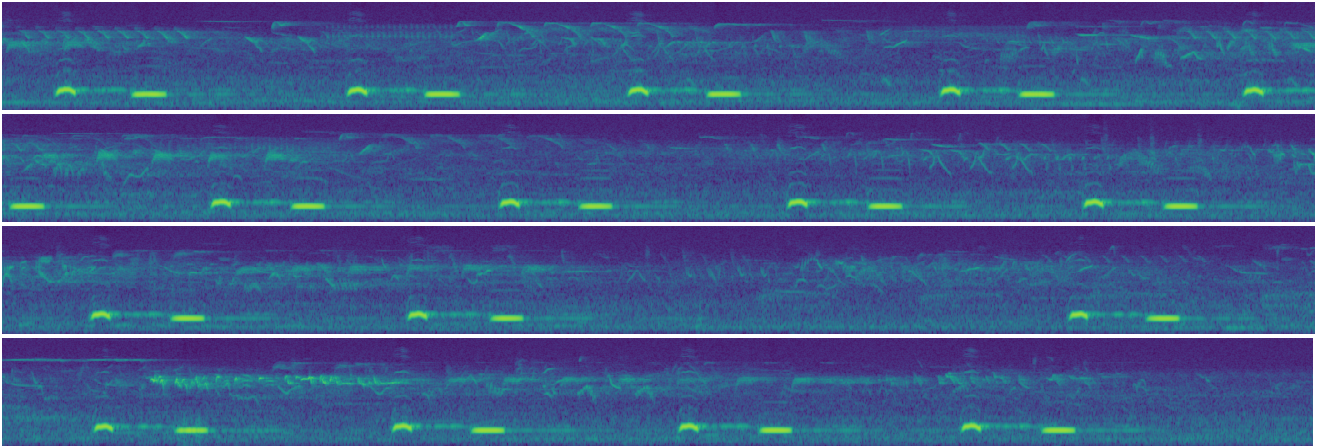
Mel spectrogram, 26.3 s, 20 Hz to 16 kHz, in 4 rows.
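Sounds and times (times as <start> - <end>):
other songbirds chattering faintly in the background: 0.0 - 26.2
cuckoo calling its two-note cu-coo: 0.2 - 1.1, 1.7 - 2.5, 3.1 - 4.0, 4.6 - 11.4, 12.0 - 12.9, 13.6 - 16.2, 18.5 - 25.5.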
